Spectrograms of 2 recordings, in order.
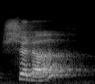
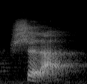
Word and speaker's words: should have: is going to be should've as a contraction. Repeat, should've, of, should've, and reduced further, a native English speaker would pronounce this as shoulda, shoulda.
